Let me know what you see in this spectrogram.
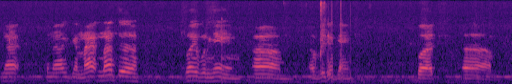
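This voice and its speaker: Over noticeable background noise and audible room echo, a man speaks at a very slow pace with long, frequent pauses, using a medium pitch and ordinary pitch variation. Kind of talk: interview. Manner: halting, many fillers and repeats.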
